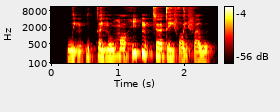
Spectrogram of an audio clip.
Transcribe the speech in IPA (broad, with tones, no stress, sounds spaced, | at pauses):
uː˨˩ j n̪ ɵ˨ t̚ uː˧ p̚ k ɐ˨ j n̪ o˨˧ w m ɔː˧ h iː˥ p̚ m ɵ˨˥ t̚ s œː˧ t̪ e˨ j f ɔː˨˩ j f ɐ˧ w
